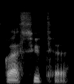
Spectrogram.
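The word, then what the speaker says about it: Glashütte: Three syllables. Glasuta, glasuta.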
